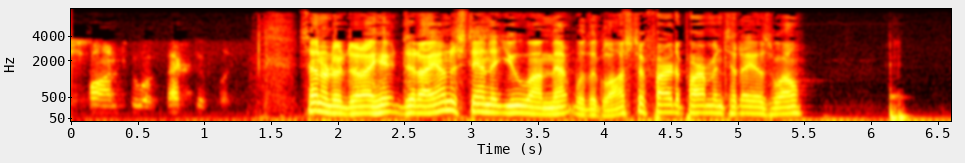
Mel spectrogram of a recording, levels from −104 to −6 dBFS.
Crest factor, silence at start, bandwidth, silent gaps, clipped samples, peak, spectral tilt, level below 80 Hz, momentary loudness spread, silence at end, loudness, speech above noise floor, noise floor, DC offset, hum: 18 dB; 0 s; 8 kHz; none; under 0.1%; -4 dBFS; -4.5 dB/octave; -42 dBFS; 21 LU; 0.2 s; -18 LUFS; 27 dB; -47 dBFS; under 0.1%; none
